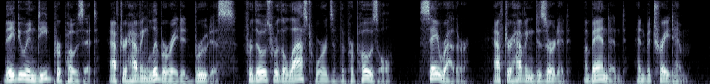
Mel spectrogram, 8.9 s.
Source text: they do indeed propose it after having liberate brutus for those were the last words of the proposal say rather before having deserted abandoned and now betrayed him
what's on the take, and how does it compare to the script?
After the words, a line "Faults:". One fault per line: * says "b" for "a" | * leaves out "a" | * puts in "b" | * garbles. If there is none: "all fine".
they do indeed propose it after having liberated brutus for those were the last words of the proposal say rather after having deserted abandoned and betrayed him
Faults:
* says "liberated" for "liberate"
* says "after" for "before"
* leaves out "now"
